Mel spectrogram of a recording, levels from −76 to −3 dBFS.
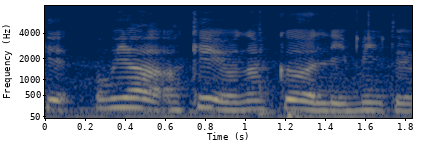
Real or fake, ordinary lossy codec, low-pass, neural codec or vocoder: real; none; 7.2 kHz; none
